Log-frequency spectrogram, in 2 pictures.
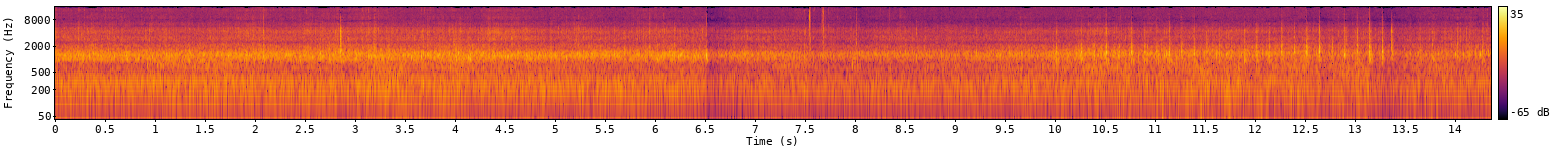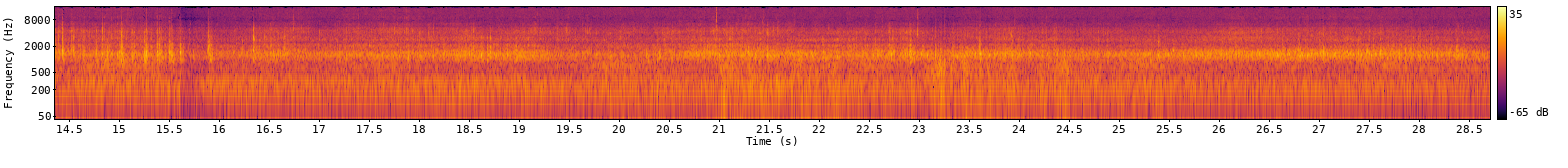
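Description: Tractor engine running steadily under load, pulling a muck spreader with its vertical beaters turning and throwing manure. The sound drops out briefly twice.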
